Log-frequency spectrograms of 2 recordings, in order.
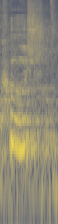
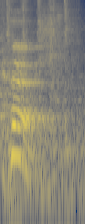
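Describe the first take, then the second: First: The vowel sounds like the one in 'push'. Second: The vowel sounds like the one in 'first'. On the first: The speaker calls it wrong. "Not kush" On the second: The speaker calls it right. "but kirsch"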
